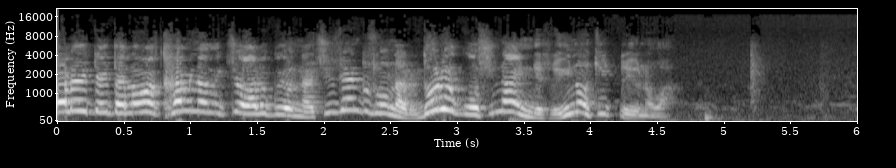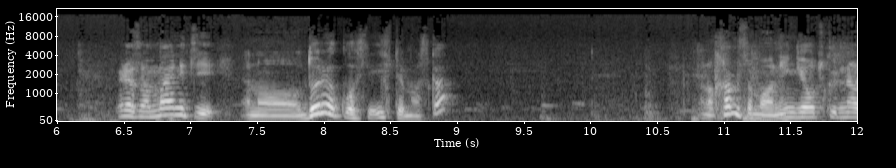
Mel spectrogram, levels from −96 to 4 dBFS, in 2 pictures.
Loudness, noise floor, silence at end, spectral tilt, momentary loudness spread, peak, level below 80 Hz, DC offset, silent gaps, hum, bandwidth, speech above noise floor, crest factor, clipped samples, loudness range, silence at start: -19 LUFS; -56 dBFS; 0 s; -5.5 dB/octave; 12 LU; -2 dBFS; -52 dBFS; under 0.1%; none; none; 15.5 kHz; 38 dB; 18 dB; under 0.1%; 10 LU; 0 s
